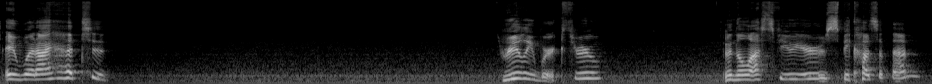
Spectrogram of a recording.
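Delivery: real choked-up apology, pitched high; getting emotional. Real, not acted. Streamer apologizing to followers for what they went through, emotional. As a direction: voice rising as tears threaten, halting with long pauses. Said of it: "I'm gonna get emotional".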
